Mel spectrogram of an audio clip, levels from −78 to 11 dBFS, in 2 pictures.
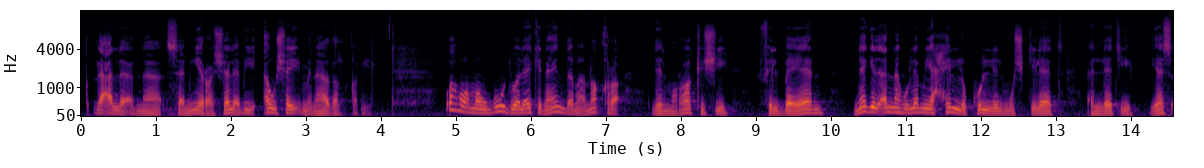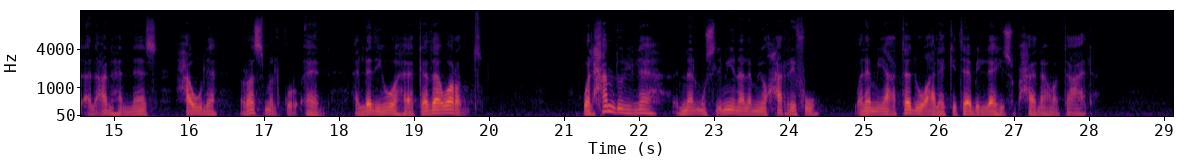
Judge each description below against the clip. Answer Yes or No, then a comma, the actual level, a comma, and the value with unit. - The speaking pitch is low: Yes, low, 105 Hz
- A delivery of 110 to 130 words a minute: No, average, 95 wpm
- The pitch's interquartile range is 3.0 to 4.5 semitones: No, average, 5.3 semitones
